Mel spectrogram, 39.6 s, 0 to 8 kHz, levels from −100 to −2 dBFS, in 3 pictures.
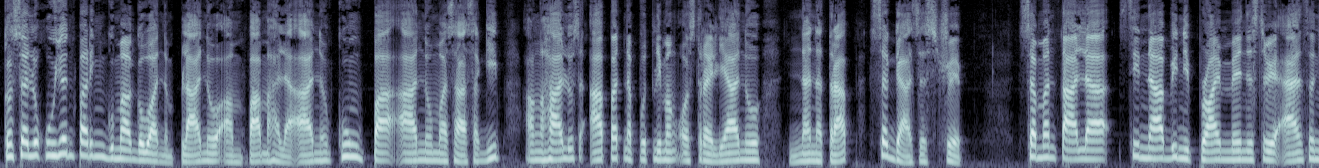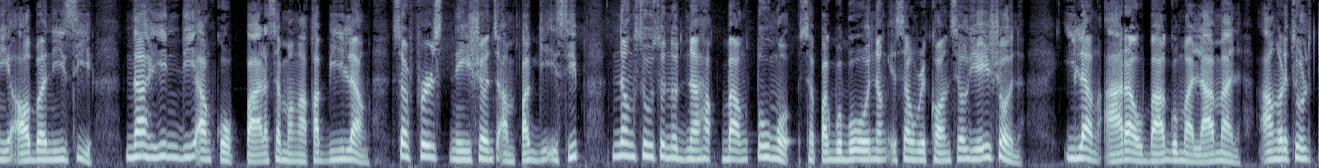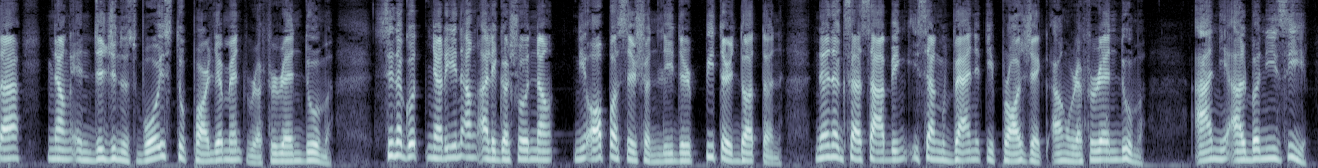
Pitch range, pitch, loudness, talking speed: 140-180 Hz, 155 Hz, -19 LUFS, 125 wpm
